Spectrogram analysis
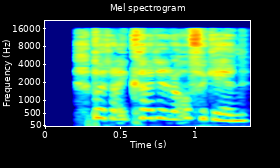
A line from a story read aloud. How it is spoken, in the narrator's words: cried hurriedly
